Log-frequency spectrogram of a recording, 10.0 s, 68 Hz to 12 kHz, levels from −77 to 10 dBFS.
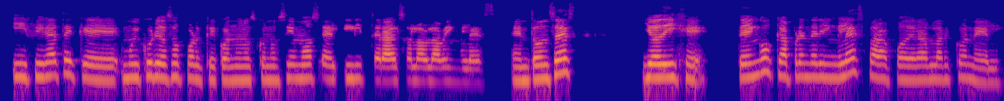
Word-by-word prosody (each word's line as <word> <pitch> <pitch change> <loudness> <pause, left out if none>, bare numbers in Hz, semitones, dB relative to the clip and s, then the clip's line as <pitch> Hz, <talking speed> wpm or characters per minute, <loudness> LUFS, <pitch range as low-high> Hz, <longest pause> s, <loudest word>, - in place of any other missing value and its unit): Y 235 -1 0
fíjate 245 +4 0
que, 205 -5 0
muy 225 +1 -1
curioso, 235 -1 +1
porque 210 -3 -4
cuando 200 0 -2
nos 200 0 -4
conocimos, 220 +2 -4
él, 210 -2 -1
literal, 200 -3 +1
solo 195 0 -3
hablaba 190 0 0
inglés. 180 -2 -8
Entonces, 215 +9 +4 0.6
yo 225 +1 +7
dije: 225 -3 +3 0.3
"Tengo 255 +7 +2
que 250 - +1
aprender 240 0 -1
inglés 240 +6 0
para 225 -5 0
poder 205 -2 -1
hablar 210 0 -4
con 225 -3 -7
él". 180 -1 -6
220 Hz, 155 wpm, -22 LUFS, 200-235 Hz, 0.6 s, yo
